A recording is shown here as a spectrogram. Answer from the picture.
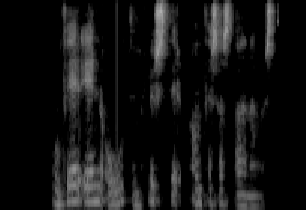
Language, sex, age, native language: Icelandic, female, 40-49, Icelandic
